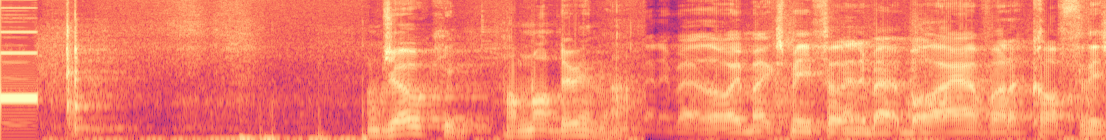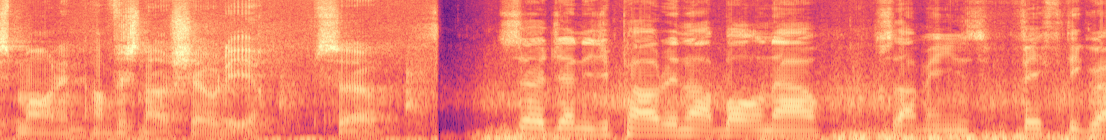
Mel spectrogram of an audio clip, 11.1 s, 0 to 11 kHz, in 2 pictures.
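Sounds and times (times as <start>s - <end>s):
loud test-tone beep: 0.0s - 0.2s
man speaking: 1.8s - 11.0s.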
